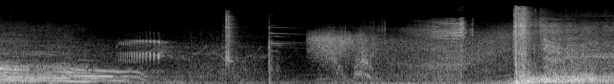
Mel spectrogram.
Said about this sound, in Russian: Грохот был таким сильным, что в первый миг Тим подумал, что пистоль взорвался у него в руке.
